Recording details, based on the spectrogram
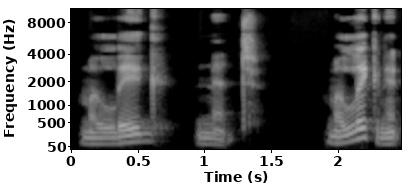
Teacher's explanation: The gn is in the middle. We pronounce the g like a hard g sound.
